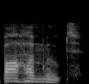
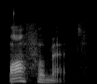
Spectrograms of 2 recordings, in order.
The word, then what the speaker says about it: Bahamut: right, The name's pronounced Bahamut. right, The character, as a quirk, mispronounces or mispronounces gives names, right? people Yeah, random names. yeah, So she mispronounced it as Baphomet, which right, is another beast of legend, because right.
